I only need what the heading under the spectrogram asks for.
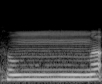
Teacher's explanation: اور جو pink colour والے ہیں، پنک کلر میں ہم نے غنہ کرنا ہے، ثم آواز ہماری ناک میں چلی جائے گی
